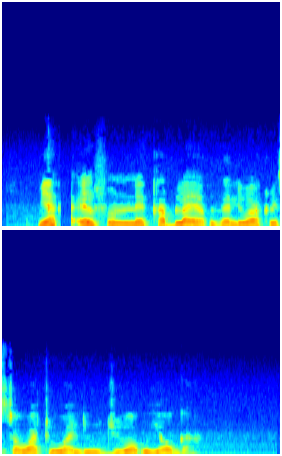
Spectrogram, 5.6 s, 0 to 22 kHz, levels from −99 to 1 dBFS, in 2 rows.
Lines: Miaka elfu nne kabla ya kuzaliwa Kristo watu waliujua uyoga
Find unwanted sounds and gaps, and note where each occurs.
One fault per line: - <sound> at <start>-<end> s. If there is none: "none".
- dropout at 0.6-0.7 s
